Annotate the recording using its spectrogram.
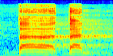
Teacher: huruf ta cukup kalau sekadar bila kita sebut ta tan, kita dah rasa ada angin. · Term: hamas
